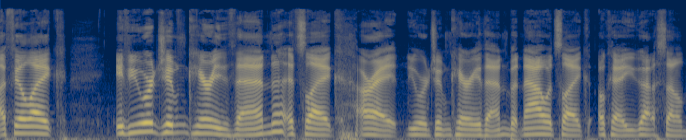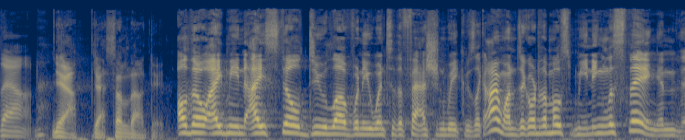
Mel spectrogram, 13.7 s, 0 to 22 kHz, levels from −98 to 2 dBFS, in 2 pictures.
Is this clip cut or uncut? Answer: cut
